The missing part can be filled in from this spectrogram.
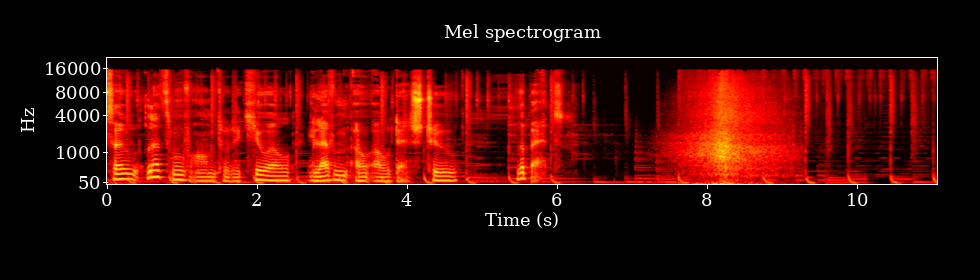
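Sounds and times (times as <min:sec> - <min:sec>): whoosh sound effect: 0:07.3 - 0:09.3.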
